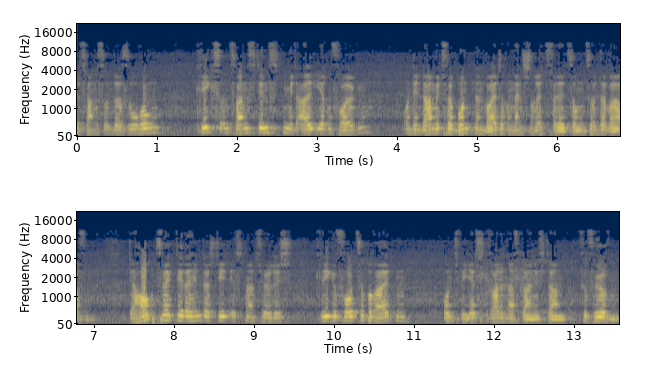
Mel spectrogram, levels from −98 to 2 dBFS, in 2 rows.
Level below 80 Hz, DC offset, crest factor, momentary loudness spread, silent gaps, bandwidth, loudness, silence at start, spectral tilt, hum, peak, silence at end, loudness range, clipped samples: -60 dBFS; 0.2%; 18 dB; 12 LU; none; 11.5 kHz; -19 LUFS; 0 s; -6 dB/octave; none; -2 dBFS; 0 s; 2 LU; under 0.1%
